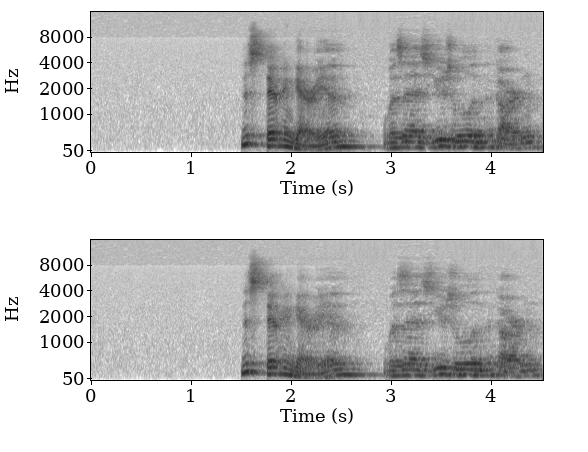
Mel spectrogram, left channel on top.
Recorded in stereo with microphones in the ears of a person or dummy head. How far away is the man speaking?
About 1.2 m.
